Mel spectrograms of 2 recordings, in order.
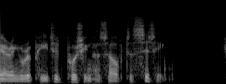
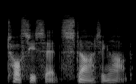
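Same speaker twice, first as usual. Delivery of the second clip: plain reading voice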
